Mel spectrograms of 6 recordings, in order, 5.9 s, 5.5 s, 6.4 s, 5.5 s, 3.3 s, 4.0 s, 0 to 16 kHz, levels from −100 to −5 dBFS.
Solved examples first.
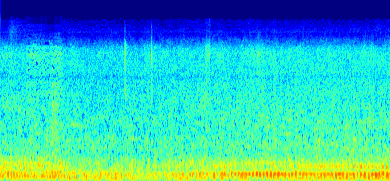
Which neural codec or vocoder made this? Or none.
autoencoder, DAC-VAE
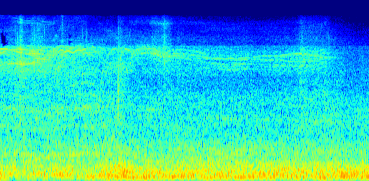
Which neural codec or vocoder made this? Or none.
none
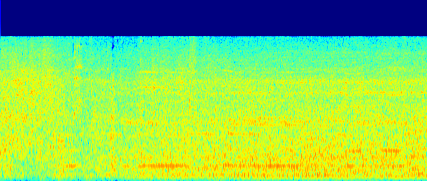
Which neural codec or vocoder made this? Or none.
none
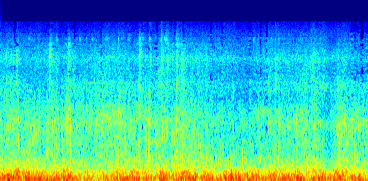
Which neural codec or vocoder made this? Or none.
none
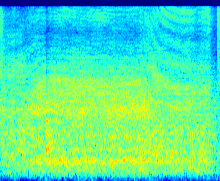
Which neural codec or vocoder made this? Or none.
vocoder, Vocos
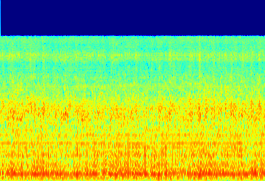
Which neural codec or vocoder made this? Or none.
vocoder, HiFi-GAN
